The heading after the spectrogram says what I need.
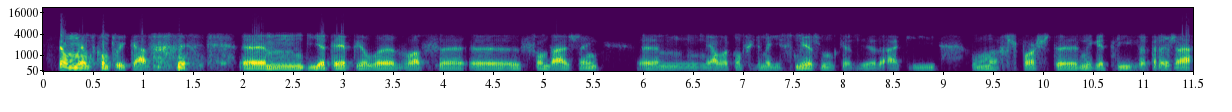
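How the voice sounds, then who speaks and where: A man's very deep, low voice with fairly even intonation at a fairly slow pace. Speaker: football club commentator. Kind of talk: radio interview analysis. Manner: halting, many hesitations and repeats.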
